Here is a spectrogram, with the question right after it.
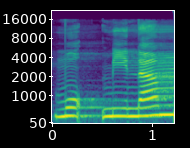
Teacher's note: tertahanu berikutnya Nah karena ada tanwin fathah yang menghadapi huruf mim maka bunyi tanwinnya masuk ke mim mukminam serta didengungkan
